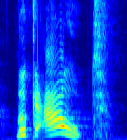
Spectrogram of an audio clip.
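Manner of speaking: very high, loud warning cry; urgent shout. Acted. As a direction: shout to save the mouse. Girl warns of mouse.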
